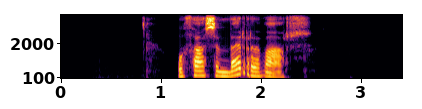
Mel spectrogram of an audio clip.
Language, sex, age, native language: Icelandic, female, 40-49, Icelandic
